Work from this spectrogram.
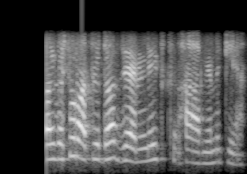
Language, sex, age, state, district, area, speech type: Kashmiri, female, 45-60, Jammu and Kashmir, Anantnag, rural, conversation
